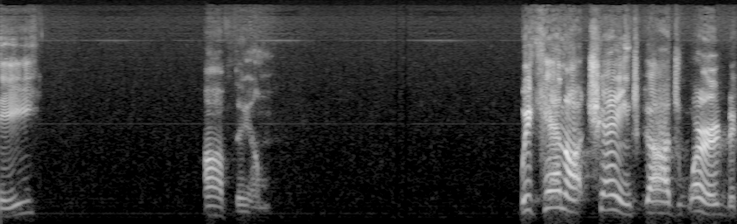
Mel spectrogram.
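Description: An elderly man preaches with animation through a microphone, with long pauses.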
